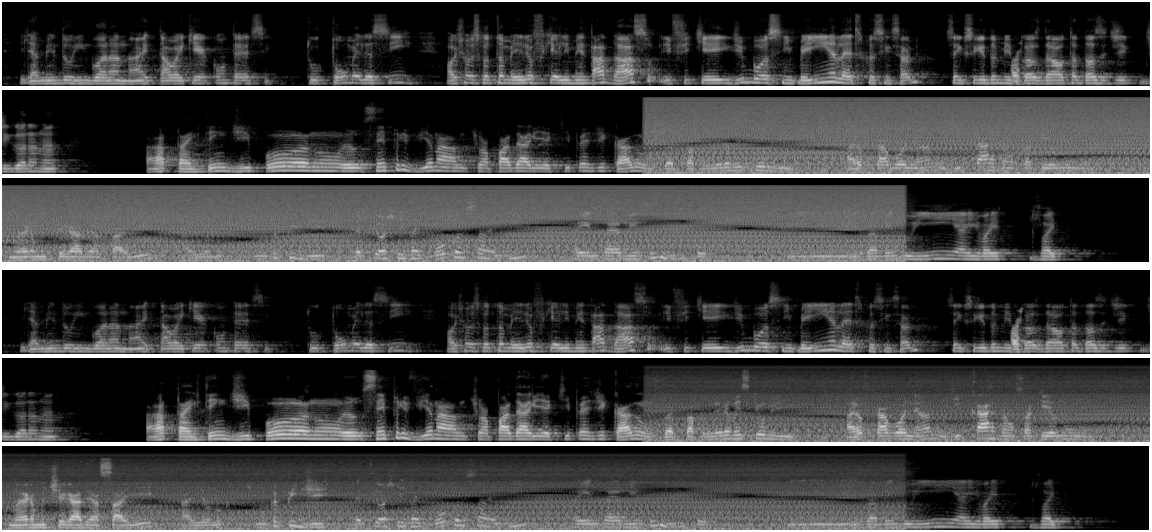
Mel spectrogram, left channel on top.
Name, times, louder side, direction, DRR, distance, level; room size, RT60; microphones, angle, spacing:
voice 1, 0.2-2.7 3.1-4.2 4.4-12.1 26.5-28.3 28.7-30.1 30.8-33.6, left 2 dB, 45° left, 1.0 m, -26 dB
voice 2, 12.9-19.4 19.9-22.4 23.0-25.2 25.5-26.2, right 3 dB, 85° right, 1.2 m, -22 dB
sound 1, 17.9-32.0, left 6 dB, 80° left, 1.1 m, -25 dB
28.5 x 25.0 x 8.0 m
head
